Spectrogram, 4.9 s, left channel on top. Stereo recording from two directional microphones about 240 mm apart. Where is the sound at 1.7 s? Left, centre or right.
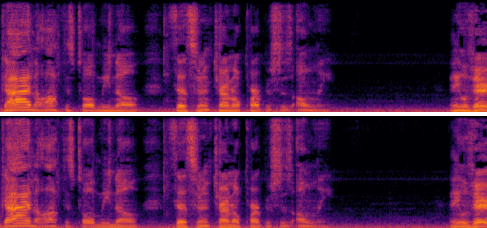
Centre.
